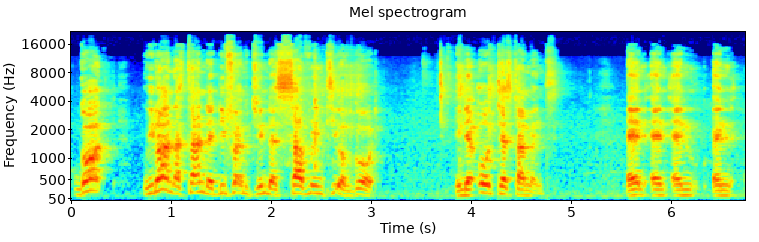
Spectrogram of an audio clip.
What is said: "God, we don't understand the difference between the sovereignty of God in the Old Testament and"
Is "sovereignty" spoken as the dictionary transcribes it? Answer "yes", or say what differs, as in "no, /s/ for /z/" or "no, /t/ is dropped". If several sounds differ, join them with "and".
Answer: yes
